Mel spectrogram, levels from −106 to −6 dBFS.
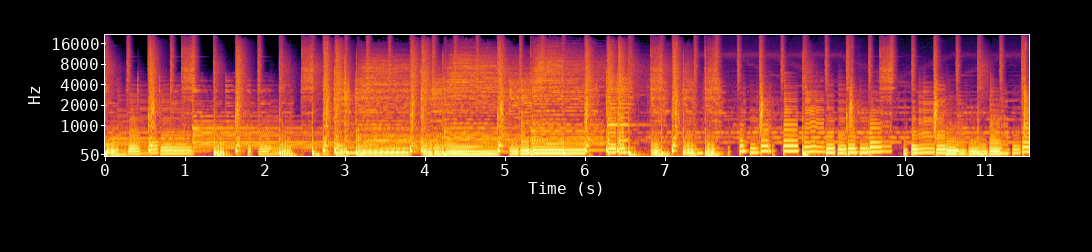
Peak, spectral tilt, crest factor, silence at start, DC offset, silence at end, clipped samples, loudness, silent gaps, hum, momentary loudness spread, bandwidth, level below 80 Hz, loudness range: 0 dBFS; -6 dB/octave; 12 dB; 0 s; 0.4%; 0 s; under 0.1%; -12 LUFS; none; none; 5 LU; over 20 kHz; -20 dBFS; 2 LU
